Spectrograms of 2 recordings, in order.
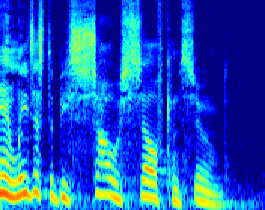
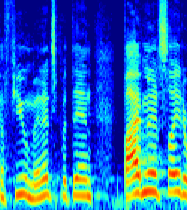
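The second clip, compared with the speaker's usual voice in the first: ordinary talk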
